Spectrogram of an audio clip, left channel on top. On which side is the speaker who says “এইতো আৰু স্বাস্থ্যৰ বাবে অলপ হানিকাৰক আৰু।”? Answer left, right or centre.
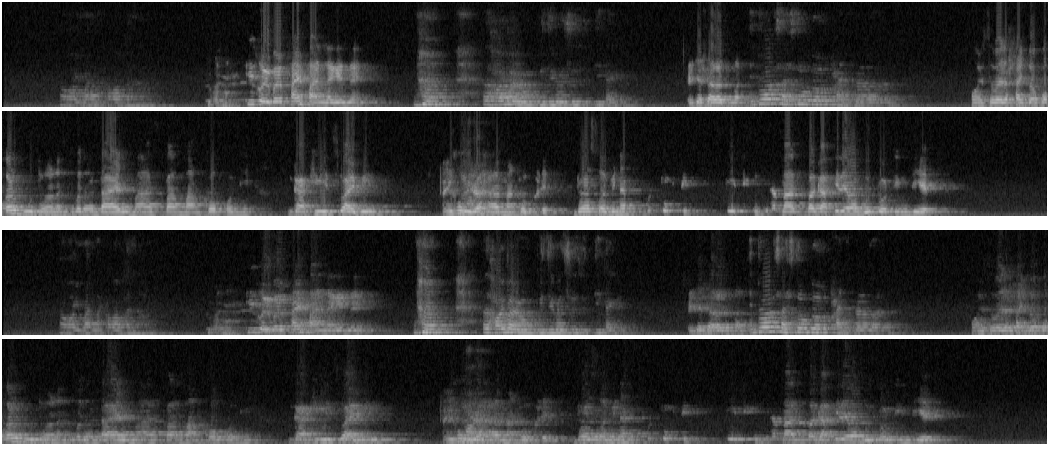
Right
